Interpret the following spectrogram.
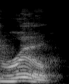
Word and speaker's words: Rowe: Okay, and David is your David Rowe, yeah. Is it Rowe? Yeah. Am I pronouncing it right, Jimmy? David Rowe? It's David Rue. Rue, thank you.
